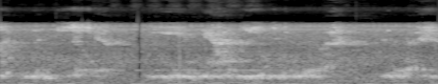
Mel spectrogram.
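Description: Low, eerie, voice-like moaning recorded through a doorbell camera's microphone in broken stretches, the longest in the middle. It sits over a steady electrical hum, with a single sharp click about a second and a half in.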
